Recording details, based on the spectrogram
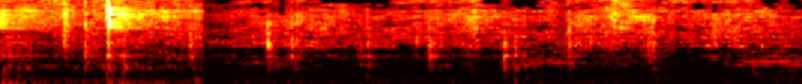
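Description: Jaggery is beaten in a bowl for a wheat flour and dry fruit Christmas cake, giving close, rapid scraping and tapping strokes in an uneven rhythm, with a sharper clink near the start.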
